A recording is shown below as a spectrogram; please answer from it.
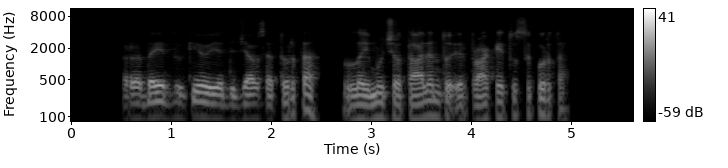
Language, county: Lithuanian, Marijampolė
